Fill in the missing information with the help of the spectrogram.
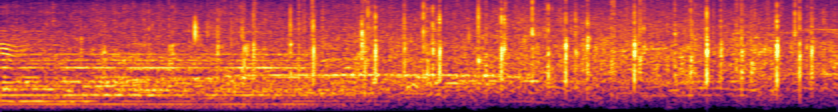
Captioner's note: cheers and applause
